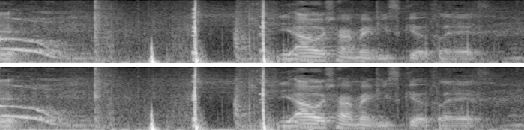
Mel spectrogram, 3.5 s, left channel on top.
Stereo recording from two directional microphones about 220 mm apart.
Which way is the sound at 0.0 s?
Centre (ahead or behind).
